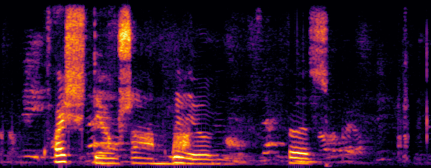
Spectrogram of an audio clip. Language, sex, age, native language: Icelandic, male, 8, Icelandic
